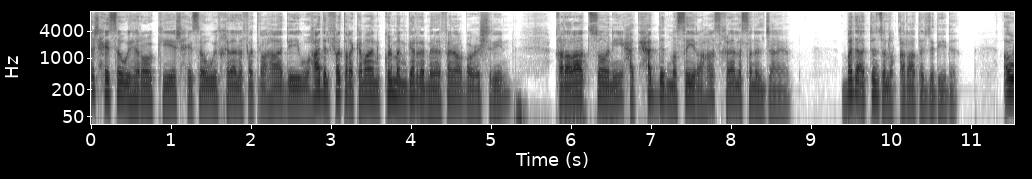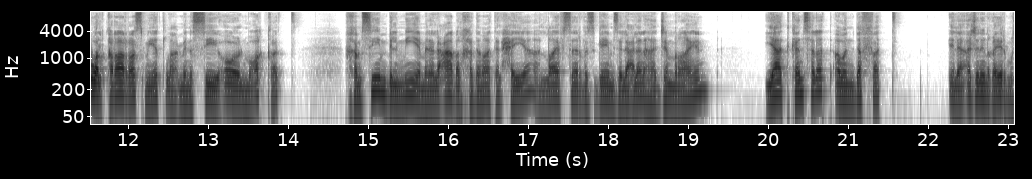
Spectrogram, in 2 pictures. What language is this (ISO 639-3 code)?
ara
